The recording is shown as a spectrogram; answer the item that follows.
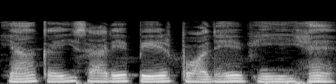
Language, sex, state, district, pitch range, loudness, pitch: Hindi, male, Jharkhand, Ranchi, 130-140 Hz, -13 LUFS, 135 Hz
